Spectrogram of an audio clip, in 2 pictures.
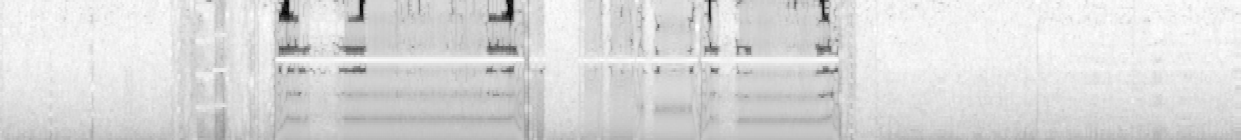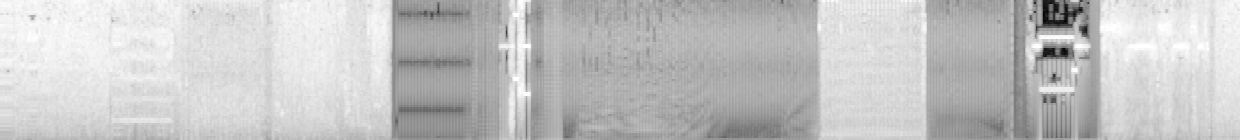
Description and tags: Audio glitching noise sample
Mono noise. Was made by processing raw data in the wrong format.
Glitch, Noise, Computer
